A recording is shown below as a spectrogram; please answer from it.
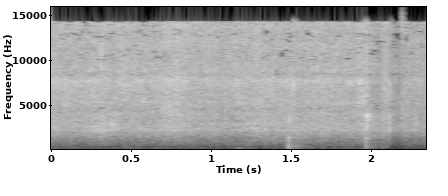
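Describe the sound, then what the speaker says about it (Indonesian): Onions are stir-fried in hot oil for nasi goreng. A bright, steady sizzle plays close up, with two or three soft spatula scrapes. "Masukkan bawang bombaynya juga, kita aduk-aduk,"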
